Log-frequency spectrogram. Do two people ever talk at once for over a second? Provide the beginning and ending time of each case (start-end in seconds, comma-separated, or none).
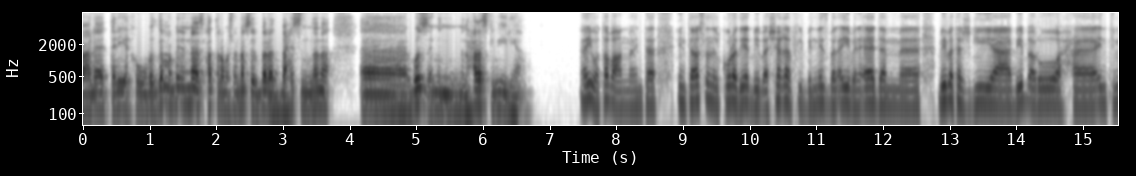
none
